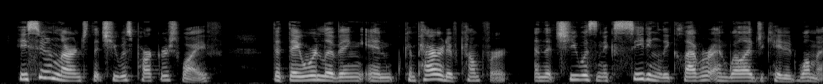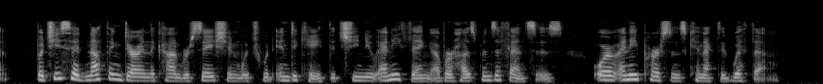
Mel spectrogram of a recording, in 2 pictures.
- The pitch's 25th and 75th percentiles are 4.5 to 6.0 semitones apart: No, average, 4.0 semitones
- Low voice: No, medium, 175 Hz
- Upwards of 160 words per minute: Yes, average, 185 wpm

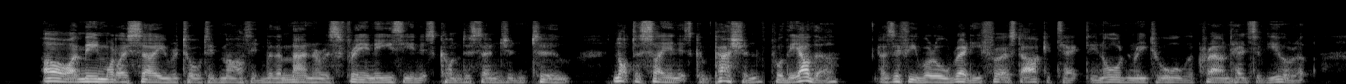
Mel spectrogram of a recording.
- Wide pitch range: No, average, 2.7 semitones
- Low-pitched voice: Yes, low, 100 Hz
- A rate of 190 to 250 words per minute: Yes, average, 195 wpm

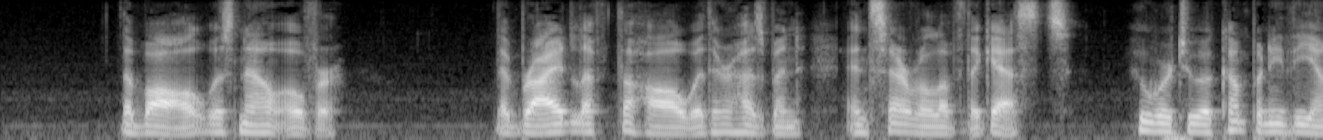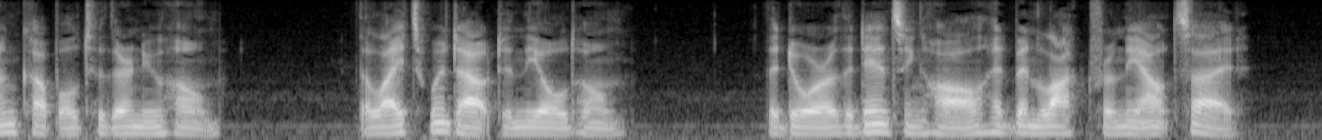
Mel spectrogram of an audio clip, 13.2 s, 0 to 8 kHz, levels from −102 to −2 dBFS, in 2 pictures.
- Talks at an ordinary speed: No, fast, 220 wpm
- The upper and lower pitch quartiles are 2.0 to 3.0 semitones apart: No, average, 3.6 semitones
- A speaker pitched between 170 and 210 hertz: No, low, 105 Hz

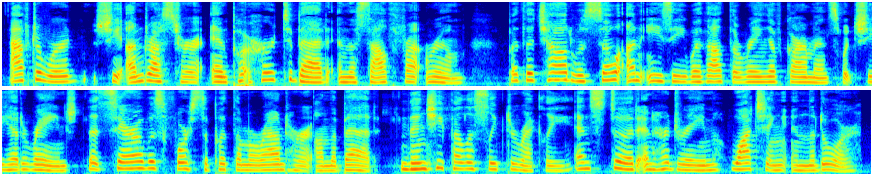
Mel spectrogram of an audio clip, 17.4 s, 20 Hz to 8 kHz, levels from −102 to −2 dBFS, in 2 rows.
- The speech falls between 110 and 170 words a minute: No, average, 195 wpm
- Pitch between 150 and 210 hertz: Yes, high, 190 Hz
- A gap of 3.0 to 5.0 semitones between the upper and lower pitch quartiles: Yes, average, 3.6 semitones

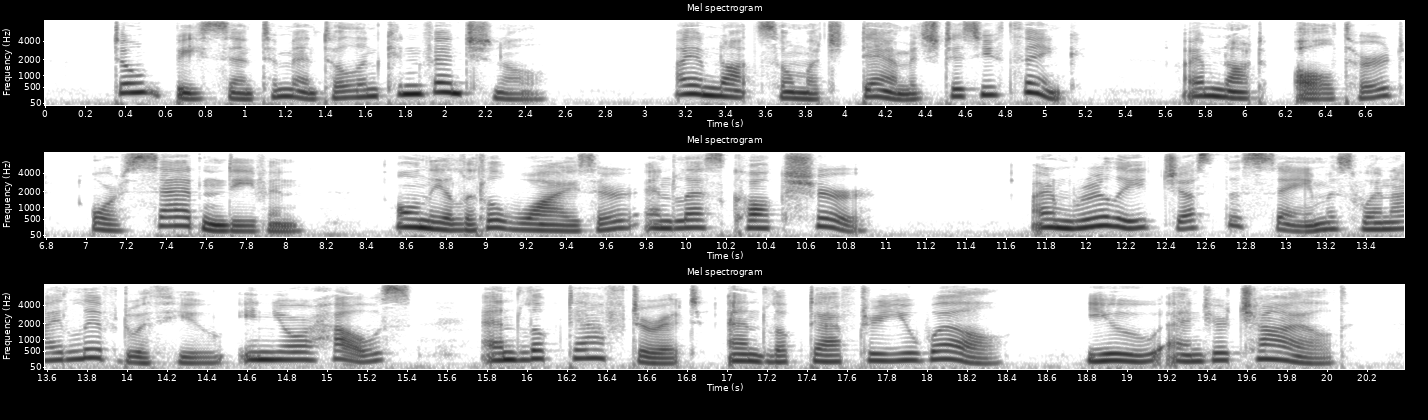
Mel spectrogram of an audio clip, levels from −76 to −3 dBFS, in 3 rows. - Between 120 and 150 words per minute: No, average, 170 wpm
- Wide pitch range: Yes, wide, 6.1 semitones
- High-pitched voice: Yes, high, 210 Hz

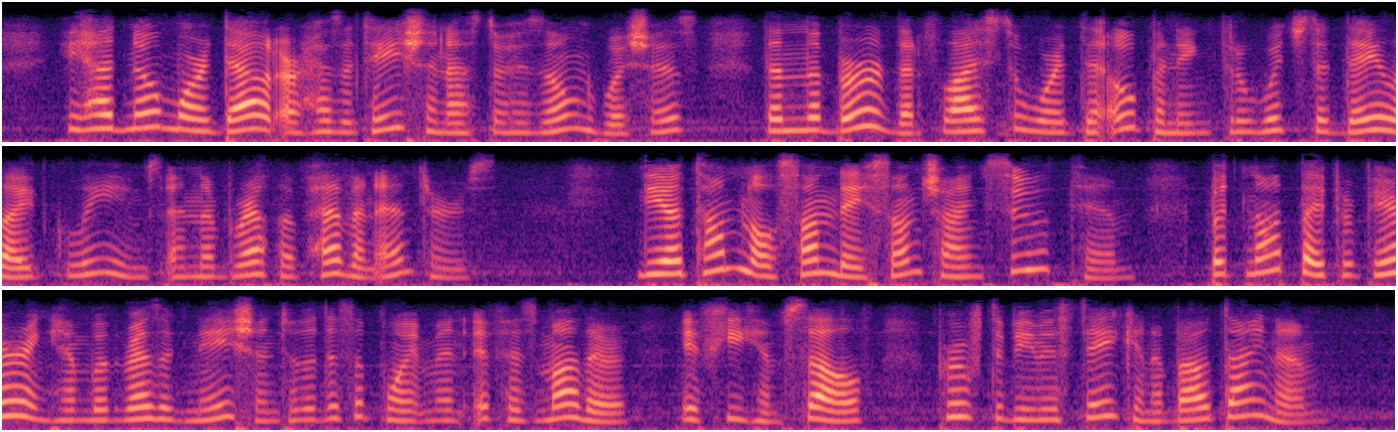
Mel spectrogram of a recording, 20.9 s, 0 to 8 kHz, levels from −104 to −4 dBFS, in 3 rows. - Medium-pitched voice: No, high, 235 Hz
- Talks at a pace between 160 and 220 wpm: Yes, average, 165 wpm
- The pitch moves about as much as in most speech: Yes, average, 4.1 semitones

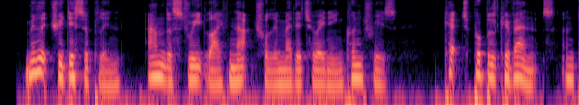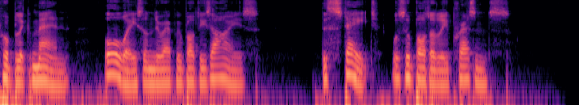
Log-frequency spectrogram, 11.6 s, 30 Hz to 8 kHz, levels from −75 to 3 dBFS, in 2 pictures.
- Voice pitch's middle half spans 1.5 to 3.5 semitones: No, average, 4.4 semitones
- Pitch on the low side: Yes, low, 105 Hz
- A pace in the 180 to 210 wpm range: No, slow, 135 wpm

